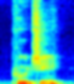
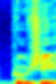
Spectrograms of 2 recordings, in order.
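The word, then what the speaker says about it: Pucci: spoiled but the main villain of that show poochie and yes it is spelled with two c's it is actually because it's what anyways pushy is deal subordinate and he's basically trying to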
